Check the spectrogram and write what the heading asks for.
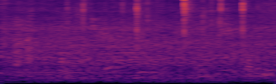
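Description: Open wood fire crackling in the firebox of a vertical döner grill: a steady hiss with many irregular sharp pops.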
